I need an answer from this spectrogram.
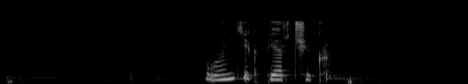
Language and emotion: Russian, neutral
